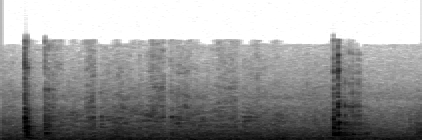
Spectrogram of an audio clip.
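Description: A metal spoon clinks twice against a copper saucepan while stirring a sauce, once just after the start and again near the end, over a steady background hiss.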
